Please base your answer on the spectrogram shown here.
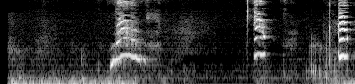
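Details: Domestic cat indoors giving three separate meows: a longer rising-then-falling one, then two short, sharp, higher ones about a second apart, with quiet background.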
